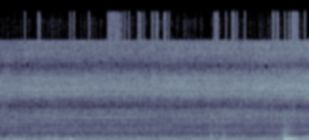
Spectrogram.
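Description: Potatoes being rinsed in a strainer under running water, a steady, close tap stream with a faint clatter and a brief knock near the end.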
